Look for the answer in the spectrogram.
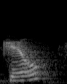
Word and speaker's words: Gill: Well, I have copies here, and if you wanted a copy, you would have to address your request to Jill Foss. Jill is spelt with a G like George, G-I-L-L, and my last name is Foss, F for Freddy, O for Orange, S for Sam, twice.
